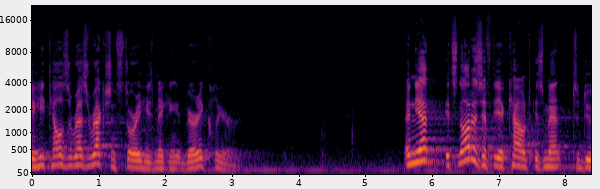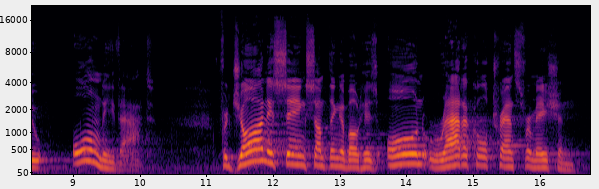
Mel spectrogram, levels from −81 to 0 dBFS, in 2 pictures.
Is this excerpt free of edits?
yes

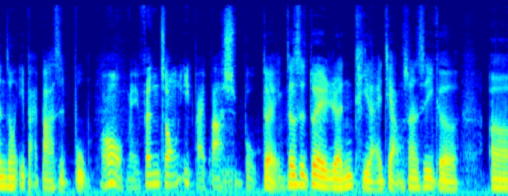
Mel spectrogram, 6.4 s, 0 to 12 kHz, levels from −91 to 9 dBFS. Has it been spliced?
yes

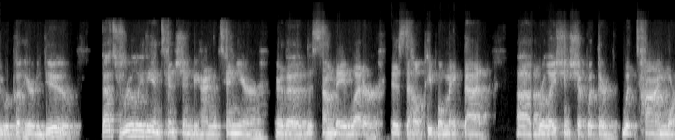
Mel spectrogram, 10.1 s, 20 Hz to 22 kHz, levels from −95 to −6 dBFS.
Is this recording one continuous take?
yes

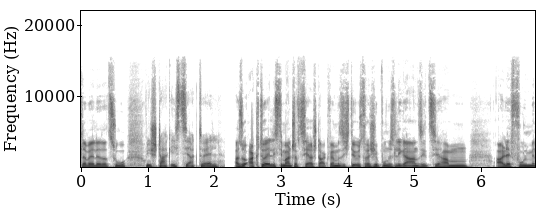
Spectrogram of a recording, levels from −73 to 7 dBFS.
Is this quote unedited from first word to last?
no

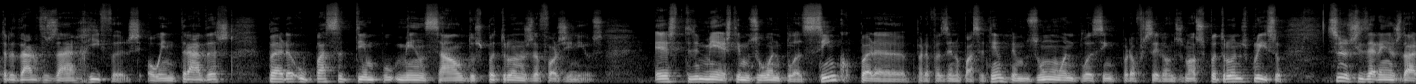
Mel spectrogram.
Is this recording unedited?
yes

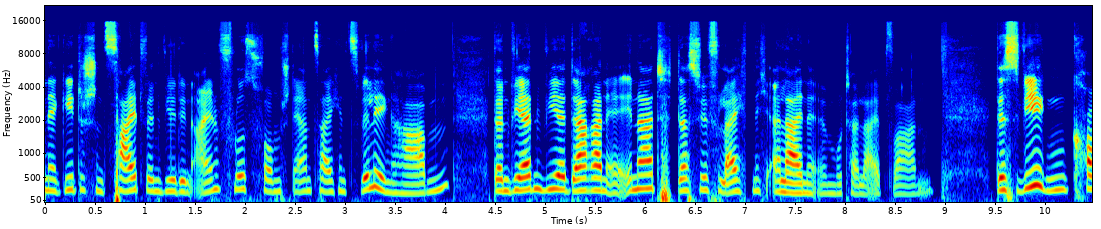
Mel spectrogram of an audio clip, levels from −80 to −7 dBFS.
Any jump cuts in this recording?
no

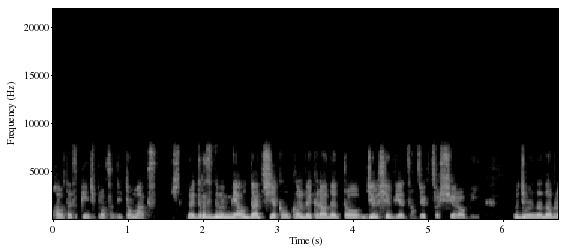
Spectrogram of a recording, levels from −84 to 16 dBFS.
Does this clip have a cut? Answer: yes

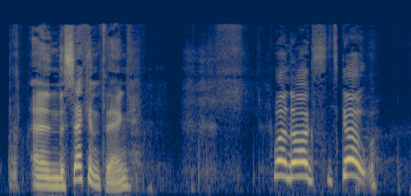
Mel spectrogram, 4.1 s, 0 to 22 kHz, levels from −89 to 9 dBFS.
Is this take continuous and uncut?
no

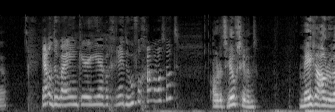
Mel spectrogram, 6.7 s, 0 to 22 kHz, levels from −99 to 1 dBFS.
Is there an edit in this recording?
no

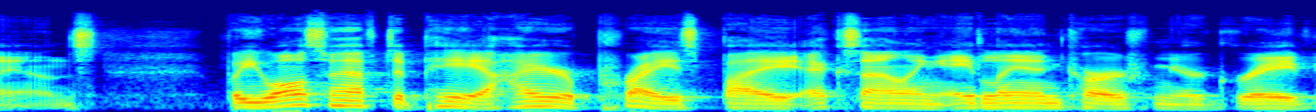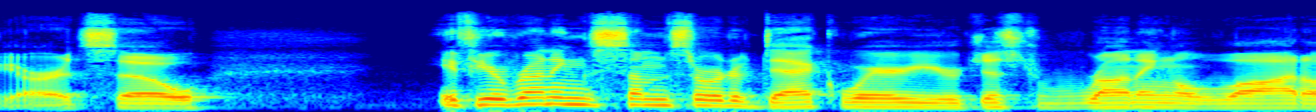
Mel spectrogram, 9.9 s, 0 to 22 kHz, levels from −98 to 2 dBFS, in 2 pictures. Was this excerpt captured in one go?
yes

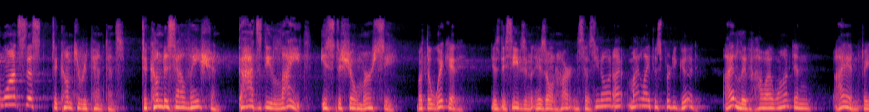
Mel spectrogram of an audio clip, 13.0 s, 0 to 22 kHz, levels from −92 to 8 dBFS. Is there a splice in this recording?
no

